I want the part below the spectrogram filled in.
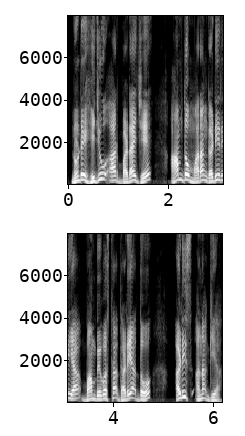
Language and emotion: Santali, angry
